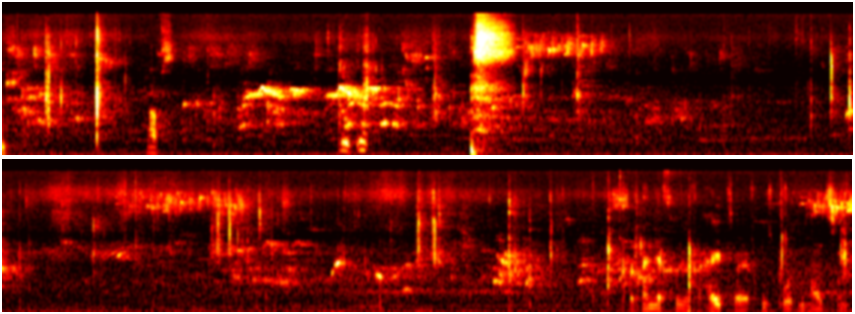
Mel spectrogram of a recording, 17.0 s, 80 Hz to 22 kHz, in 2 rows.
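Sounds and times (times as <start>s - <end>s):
distant bird chirps: 0.0s - 17.0s.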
